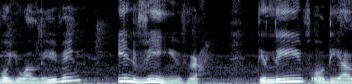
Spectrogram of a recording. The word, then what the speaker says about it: vivent: Ils vivent, they live or they are living. Remember, don't pronounce the NT at the end.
